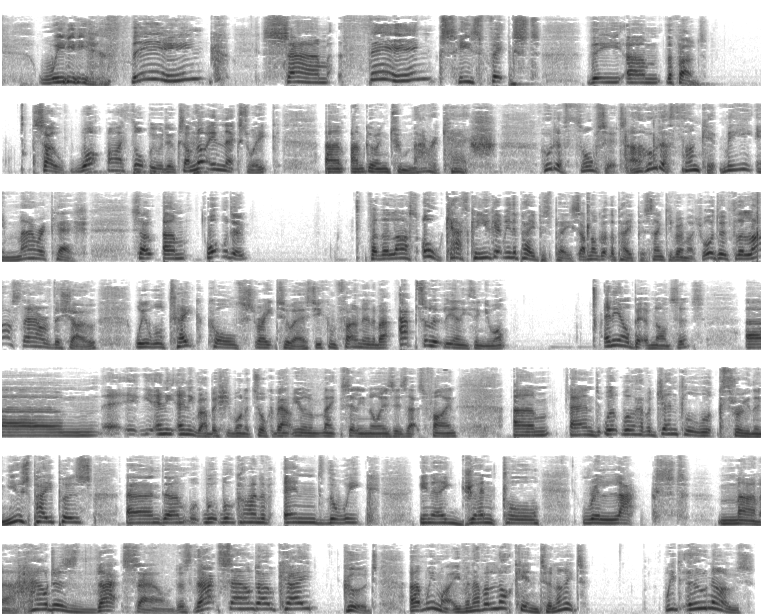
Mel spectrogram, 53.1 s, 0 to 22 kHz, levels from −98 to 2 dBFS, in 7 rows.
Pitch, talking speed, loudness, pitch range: 175 Hz, 180 wpm, -25 LUFS, 135-210 Hz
